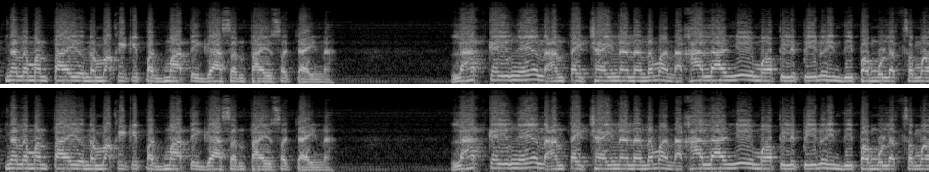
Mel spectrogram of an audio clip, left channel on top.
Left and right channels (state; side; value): normal; both; correlation 0.51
